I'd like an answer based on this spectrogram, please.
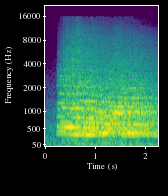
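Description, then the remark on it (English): A train horn blares very close and loud, just a few feet from the door of a home beside the train line, one sustained, harmonically rich blast held for about two seconds over the broad roar of the passing train. “I knocked on their door to ask what it's like for them to live that close to the train”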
